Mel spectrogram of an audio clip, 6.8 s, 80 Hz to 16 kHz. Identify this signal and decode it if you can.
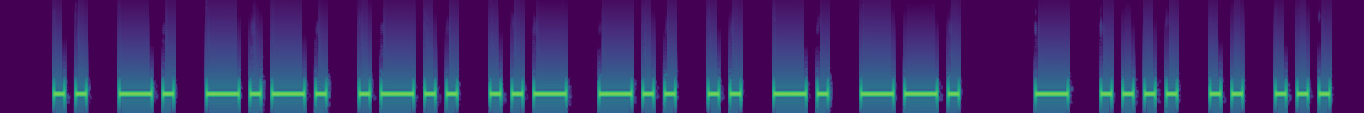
Morse code, heard as a keyed tone, about 22 wpm, 700 Hz. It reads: INCLUDING THIS
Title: Sentences from Top 1000 Words - Review Part 4 - 22wpm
